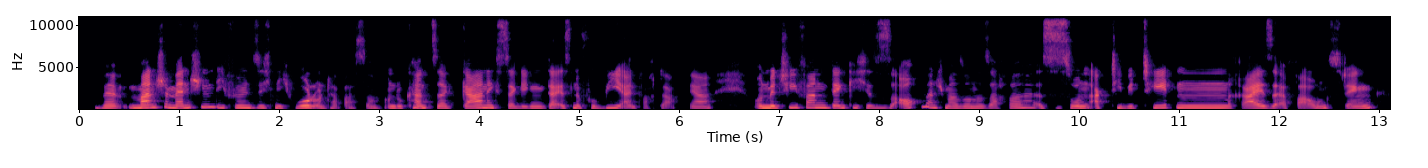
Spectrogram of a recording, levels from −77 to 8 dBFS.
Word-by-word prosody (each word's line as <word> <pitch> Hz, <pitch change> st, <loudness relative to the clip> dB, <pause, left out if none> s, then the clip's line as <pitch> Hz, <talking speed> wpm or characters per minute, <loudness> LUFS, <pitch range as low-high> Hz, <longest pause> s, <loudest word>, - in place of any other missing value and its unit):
we 235 Hz, 0 st, 0 dB
manche 265 Hz, +5 st, +6 dB
Menschen, 285 Hz, +5 st, +3 dB
die 260 Hz, -5 st, -5 dB
fühlen 255 Hz, -1 st, -1 dB
sich 235 Hz, 0 st, -8 dB
nicht 220 Hz, -1 st, -7 dB
wohl 250 Hz, +1 st, +5 dB
unter 190 Hz, -1 st, -8 dB
Wasser 215 Hz, +2 st, -13 dB
und 220 Hz, -, -3 dB
du 215 Hz, -, -3 dB
kannst 235 Hz, +1 st, 0 dB
ja 215 Hz, -, +1 dB
gar 230 Hz, +3 st, +6 dB
nichts 260 Hz, -1 st, -1 dB
dagegen 205 Hz, 0 st, -3 dB
da 200 Hz, -, +3 dB
ist 220 Hz, -, -2 dB
'ne 240 Hz, -2 st, -2 dB
Phobie 230 Hz, +2 st, -2 dB
einfach 175 Hz, +1 st, -4 dB
da, -, -, -12 dB
ja? 190 Hz, +3 st, -4 dB, 0.4 s
Und 230 Hz, 0 st, +2 dB
mit 230 Hz, 0 st, +5 dB
Skifahren 275 Hz, 0 st, 0 dB
denke 245 Hz, +1 st, +1 dB
ich, 240 Hz, 0 st, -9 dB
ist 230 Hz, -2 st, -7 dB
es 220 Hz, -, -10 dB
auch -, -, -2 dB
manchmal 260 Hz, -, -3 dB
so 205 Hz, -, -6 dB
'ne 200 Hz, -1 st, -5 dB
Sache. 230 Hz, +6 st, -7 dB
Es 210 Hz, -, -4 dB
ist 195 Hz, -, -3 dB
so 225 Hz, -, -2 dB
'n 220 Hz, -, -1 dB
Aktivitäten-Reiseerfahrungs-Ding. 240 Hz, -1 st, 0 dB
235 Hz, 190 wpm, -25 LUFS, 210-250 Hz, 0.4 s, manche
